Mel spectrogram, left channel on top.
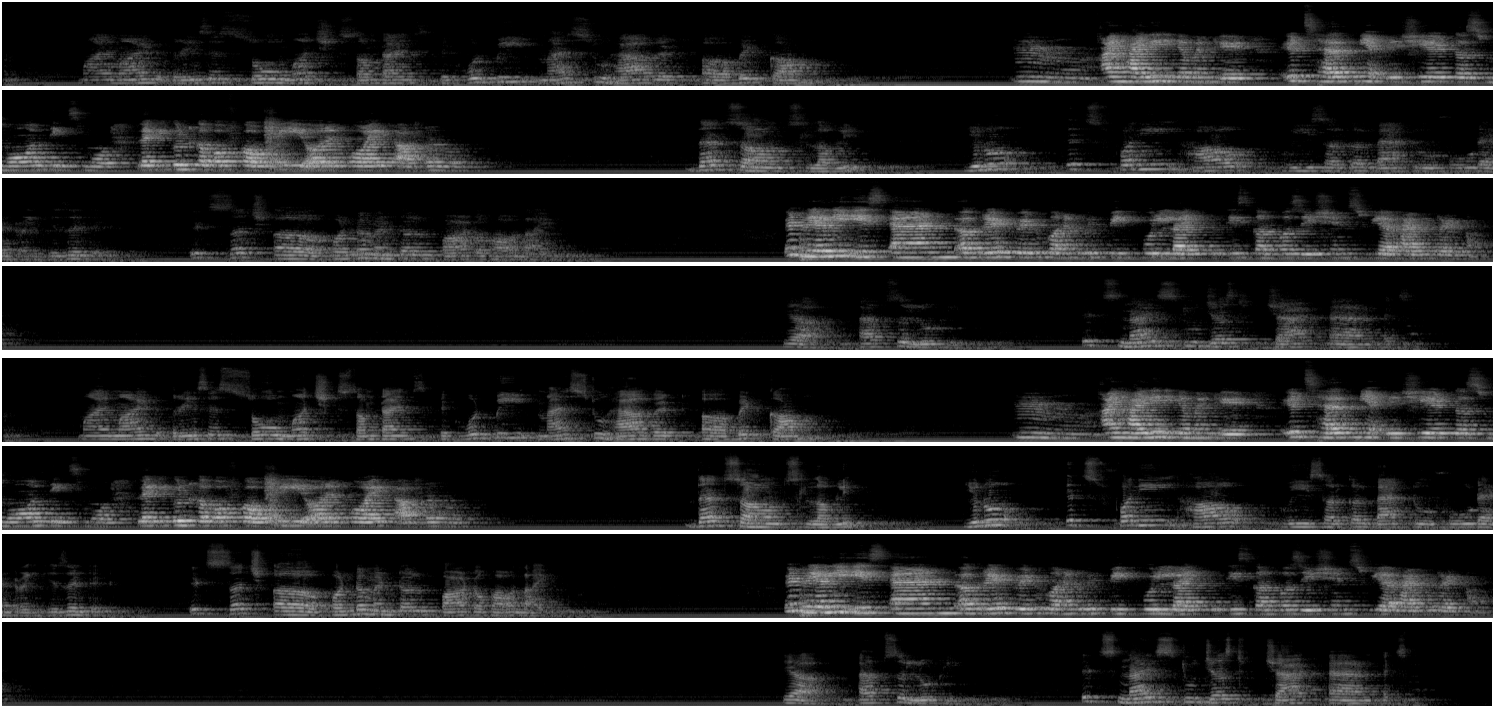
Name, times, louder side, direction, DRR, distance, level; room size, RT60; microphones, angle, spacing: voice 1, 0.8-6.7 7.0-8.2 21.7-23.4 24.5-25.0 25.5-27.3 27.7-30.8 31.7-35.3 52.5-52.9 53.3-54.3 55.5-57.0 57.4-58.9, right 2 dB, 70° right, 2 dB, 0.5 m, -35 dB
voice 2, 10.1-12.4 12.8-16.0 16.3-19.5 37.6-41.7 42.1-44.5, equal, 10° left, -8 dB, 1.0 m, -25 dB
2.6 x 2.0 x 3.5 m, 0.99 s
head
